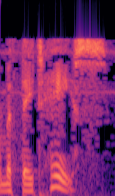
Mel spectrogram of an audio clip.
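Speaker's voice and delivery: "mathetes" quietly, accent on the last syllable, -tes; final-syllable stress. Shown as a demonstration. Pastor repeating the Greek word, "mathetes" stressed on the final syllable. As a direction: land on the end of "mathetes": ma-the-TES. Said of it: "if you accent the final syllable".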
